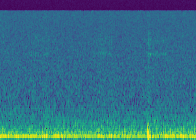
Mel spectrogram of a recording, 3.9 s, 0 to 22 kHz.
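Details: Massaged female cat Danci purring on February 9, 2022, her first purr since arriving; a low steady rumble with one sharp bump near the three-second mark.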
